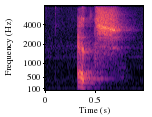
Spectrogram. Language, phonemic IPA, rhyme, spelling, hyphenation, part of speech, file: Dutch, /ɛts/, -ɛts, ets, ets, noun, Nl-ets.ogg
- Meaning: etching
